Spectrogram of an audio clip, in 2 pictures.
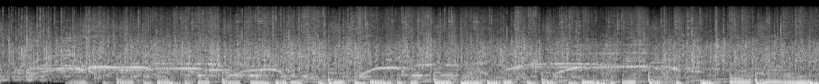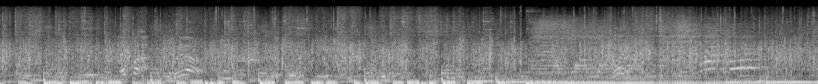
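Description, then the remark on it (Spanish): A TV studio audience gives loud, sustained applause welcoming founder Oscar Camps and actor Eduard Fernández. Dense, steady clapping fills the whole stretch, with a band playing underneath and a few voices cutting through the crowd noise. “Este aplauso es para ustedes que han venido por separado al programa varias veces, pero nunca juntos.”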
